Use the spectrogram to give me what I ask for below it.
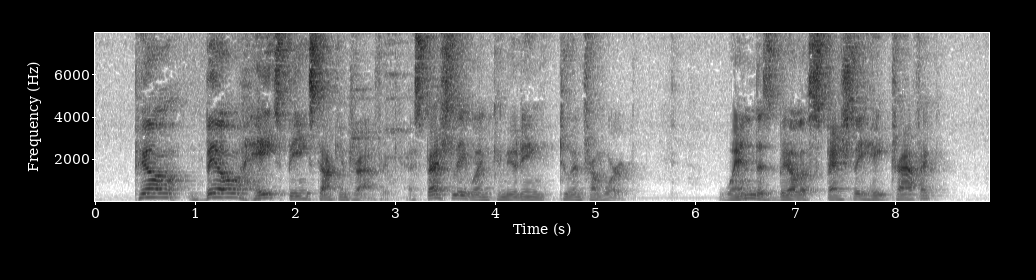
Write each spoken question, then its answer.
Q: When does Bill especially hate traffic?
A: He especially hates traffic when commuting to and from work.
